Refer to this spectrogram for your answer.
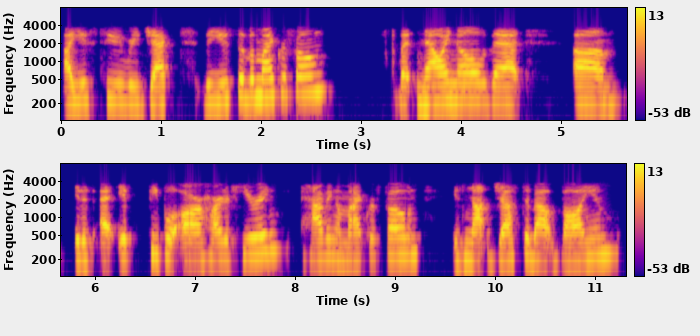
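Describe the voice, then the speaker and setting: A woman leading a webinar on presenting, with a loud, projecting voice that is starting to wear out, talking in a conversational, encouraging way with frequent ums. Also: mid-range voice, fairly even intonation, normal speed. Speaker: presentation trainer. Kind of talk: webinar talk. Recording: narrow, phone-like webinar audio.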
